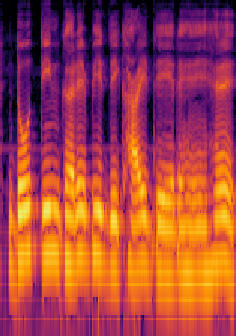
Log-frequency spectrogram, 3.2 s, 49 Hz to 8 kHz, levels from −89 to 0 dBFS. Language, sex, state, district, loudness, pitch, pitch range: Hindi, male, Jharkhand, Garhwa, -15 LUFS, 145 Hz, 130-165 Hz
